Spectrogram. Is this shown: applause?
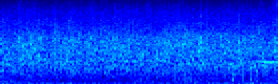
yes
